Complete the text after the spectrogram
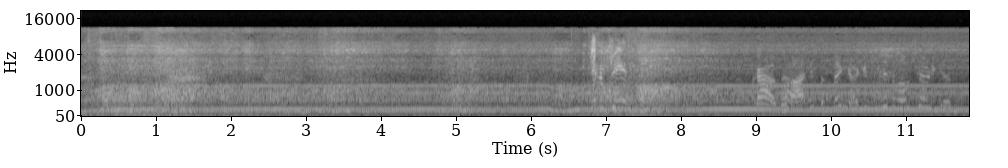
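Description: Tyres screech as a car spins on concrete.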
